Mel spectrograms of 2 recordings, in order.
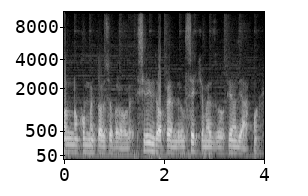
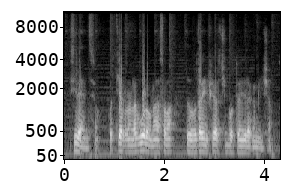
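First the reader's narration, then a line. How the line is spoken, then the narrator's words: Menacing whisper. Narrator (Italian): sussurrò all'orecchio del malcapitato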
